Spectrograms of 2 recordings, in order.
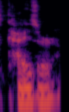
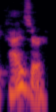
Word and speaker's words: Kaiser: And our guest today is Lydia Kaiser. Is that correct? Did I say it correctly? That's right. Kaiser.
